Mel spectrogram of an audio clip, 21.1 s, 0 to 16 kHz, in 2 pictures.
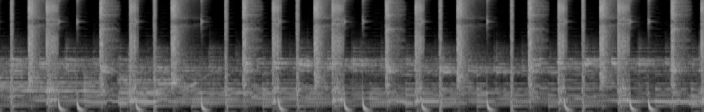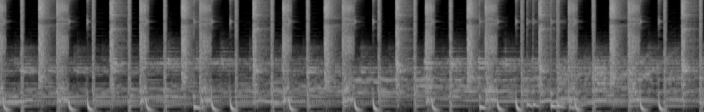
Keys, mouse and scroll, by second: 0.0-1.2 typing, 0.2 scroll down 1, 0.7 scroll up 3, 0.9 scroll down 1, 0.9 shift+middle click, 1.3 scroll up 1, 1.5 shift+middle click, 1.8 scroll up 2, 2.2 shift+middle click, 2.4-11.3 typing, 2.7 shift+middle click, 2.8 scroll up 2, 2.9-3.8 scroll down 5, 3.1 shift+middle click, 3.4 shift+middle click, 3.8 scroll up 2, 4.2 shift+middle click, 4.5-4.9 scroll down 4, 4.9 shift+middle click, 5.9 shift+middle click, 6.4 scroll down 1, 6.5 shift+middle click, 6.6 scroll up 2, 8.0 shift+middle click, 8.0 scroll up 2, 8.4 scroll down 2, 9.0 scroll up 5, 9.3 scroll down 1, 9.4 shift+middle click, 9.8 scroll up 1, 9.9 shift+middle click, 10.5 shift+middle click, 11.5 shift+middle click, 11.6 scroll up 2, 11.7 scroll down 2, 11.9-12.3 shift+middle drag, 12.3-21.1 typing, 12.9-13.5 scroll up 2, 12.9 shift+middle click, 13.5-13.8 scroll down 2, 14.2 shift+middle click, 14.8-15.3 scroll down 3, 14.8 shift+middle click, 15.7 scroll up 2, 15.8-16.3 scroll down 2, 15.9 shift+middle click, 16.7 scroll up 3, 16.8 shift+middle click, 17.2 shift+middle click, 17.9 scroll down 2, 18.0 shift+middle click, 18.9 scroll up 3, 19.4 scroll down 2, 19.5 shift+middle click, 19.8 shift+middle click, 20.1 scroll up 2, 20.3 scroll down 1, 20.4 shift+middle click.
